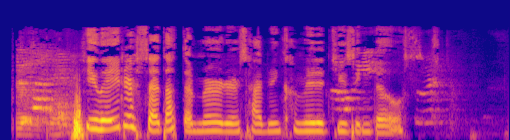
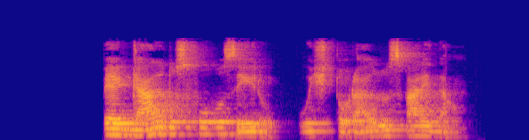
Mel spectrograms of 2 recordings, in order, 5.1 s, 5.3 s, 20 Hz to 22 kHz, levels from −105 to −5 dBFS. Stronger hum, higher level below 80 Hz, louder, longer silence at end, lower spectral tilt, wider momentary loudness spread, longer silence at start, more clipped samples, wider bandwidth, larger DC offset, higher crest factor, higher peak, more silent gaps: neither; first, -48 dBFS vs -66 dBFS; first, -21 LUFS vs -26 LUFS; about the same, 0.75 s vs 0.7 s; first, -6 dB/octave vs -4 dB/octave; about the same, 14 LU vs 12 LU; second, 0.15 s vs 1.05 s; neither; first, 11.5 kHz vs 8.2 kHz; neither; about the same, 22 dB vs 22 dB; first, 0 dBFS vs -6 dBFS; neither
